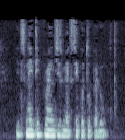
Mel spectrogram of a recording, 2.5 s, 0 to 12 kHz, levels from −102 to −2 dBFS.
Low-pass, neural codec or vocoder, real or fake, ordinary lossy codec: 7.2 kHz; none; real; AAC, 32 kbps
